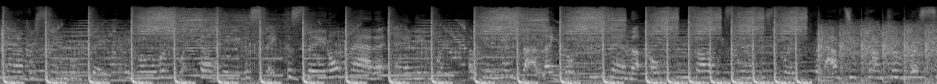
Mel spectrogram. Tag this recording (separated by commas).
Music, Electronic music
